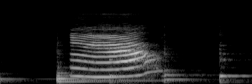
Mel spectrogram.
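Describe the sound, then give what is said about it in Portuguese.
A single drawn-out cat meow, fairly loud, lasting about a second and sliding up and then down in pitch, followed by a couple of brief, softer vocal sounds. “Ouvi um miado.”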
